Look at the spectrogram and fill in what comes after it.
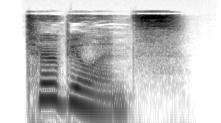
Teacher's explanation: acentuación en la primera sílaba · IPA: ˈtɜrbjələns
